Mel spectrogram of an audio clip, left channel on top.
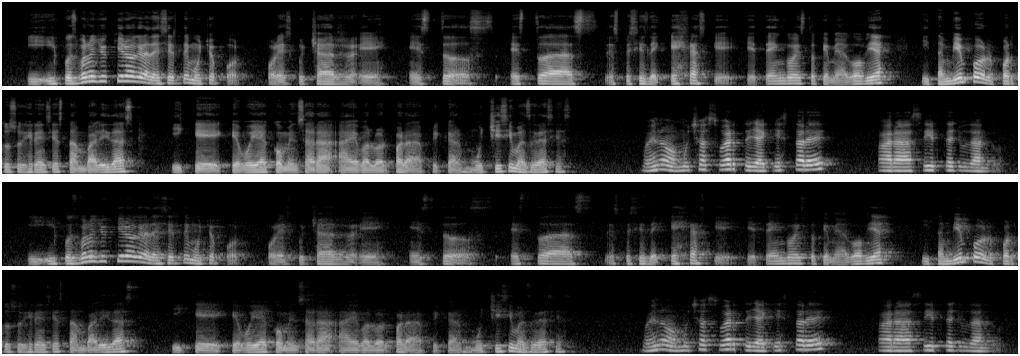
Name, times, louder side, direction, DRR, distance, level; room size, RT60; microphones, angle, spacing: voice 1, 0.3-2.4 2.7-3.8 4.1-4.8 5.1-8.8 9.2-11.4 11.9-14.4 14.6-15.8, left 4 dB, 85° left, 13 dB, 1.1 m, -22 dB
voice 2, 16.6-18.4 18.9-20.1, left 3 dB, 35° left, 12 dB, 0.8 m, -22 dB
16.0 x 8.0 x 4.5 m, 0.36 s
head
